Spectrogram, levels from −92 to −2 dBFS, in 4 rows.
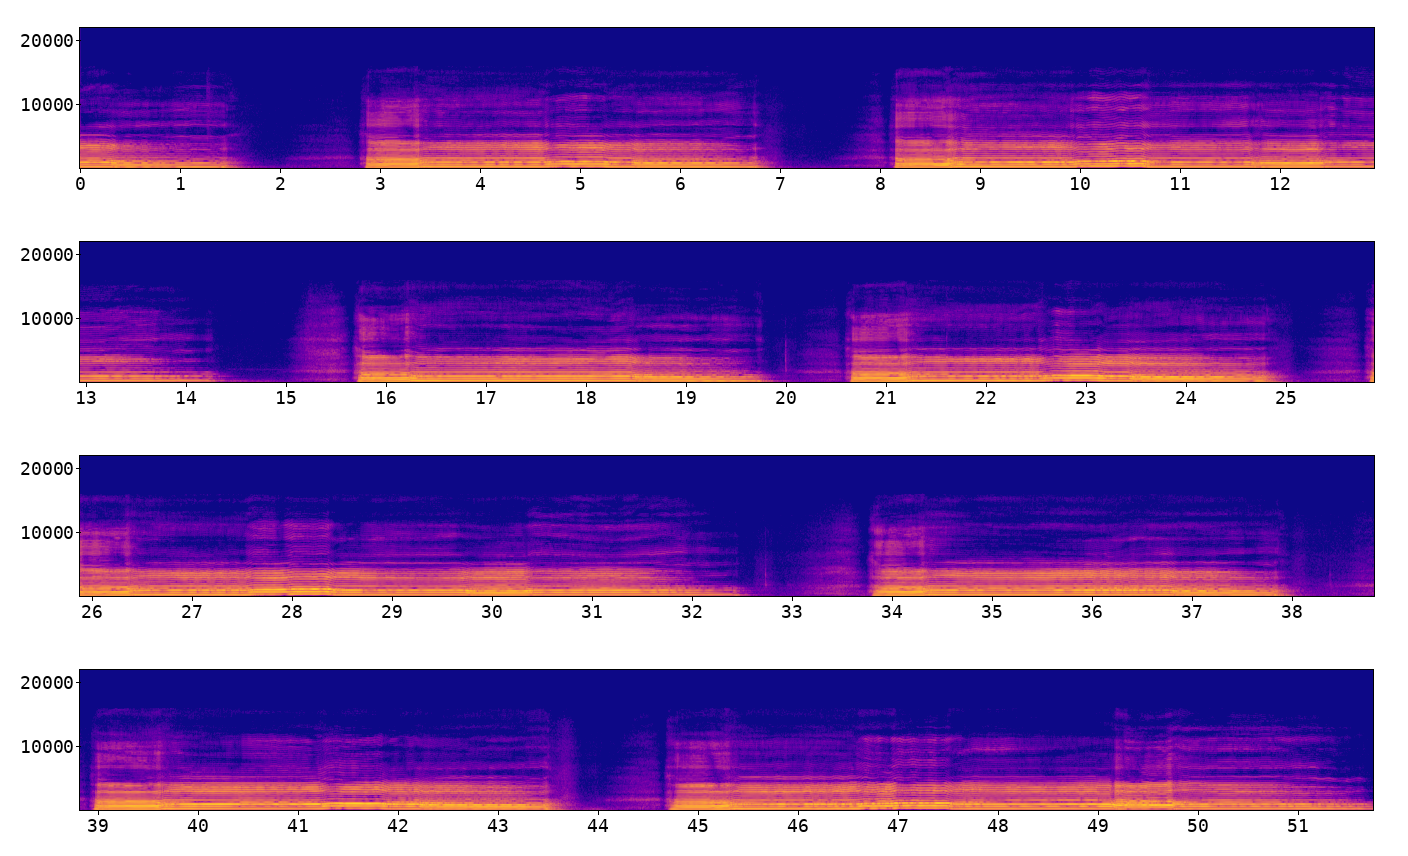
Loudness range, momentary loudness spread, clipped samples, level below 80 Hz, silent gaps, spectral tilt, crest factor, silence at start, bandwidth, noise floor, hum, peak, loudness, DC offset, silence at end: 6 LU; 10 LU; under 0.1%; -80 dBFS; none; -3.5 dB/octave; 16 dB; 0 s; 11.5 kHz; -72 dBFS; none; -4 dBFS; -19 LUFS; under 0.1%; 0 s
